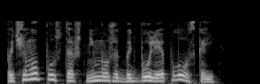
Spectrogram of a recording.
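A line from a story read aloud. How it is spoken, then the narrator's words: Grumbling. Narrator (Russian): проворчала она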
